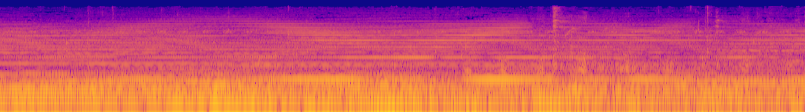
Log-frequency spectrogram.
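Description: Electric zither played through effects as ambient music: many held, ringing tones layered over a low drone, with a few short plucked notes around the middle.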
